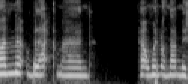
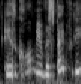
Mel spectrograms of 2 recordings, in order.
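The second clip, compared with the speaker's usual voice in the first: ordinary talk, nothing marked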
